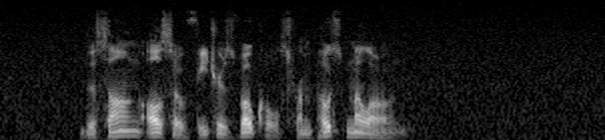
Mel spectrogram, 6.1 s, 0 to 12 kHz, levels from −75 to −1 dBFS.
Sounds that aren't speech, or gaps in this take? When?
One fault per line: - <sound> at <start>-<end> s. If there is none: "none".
none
